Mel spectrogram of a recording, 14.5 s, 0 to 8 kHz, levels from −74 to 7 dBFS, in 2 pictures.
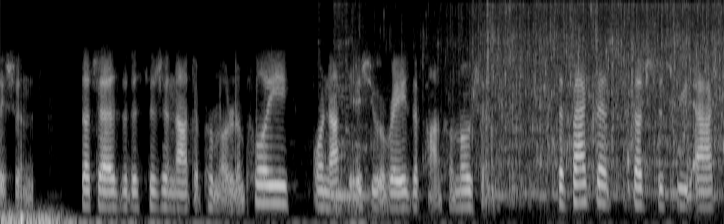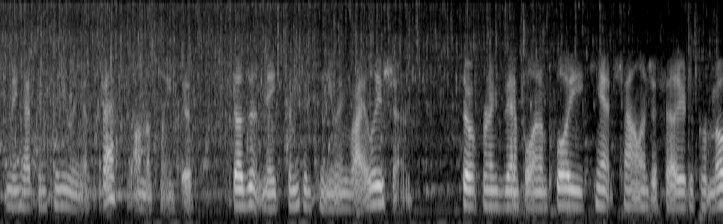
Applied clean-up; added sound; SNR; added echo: none; Trickle, dribble / Toilet flush; 12 dB; none.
